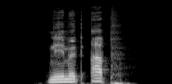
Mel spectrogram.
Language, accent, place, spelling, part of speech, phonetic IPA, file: German, Germany, Berlin, nähmet ab, verb, [ˌnɛːmət ˈap], De-nähmet ab.ogg
- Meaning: second-person plural subjunctive II of abnehmen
